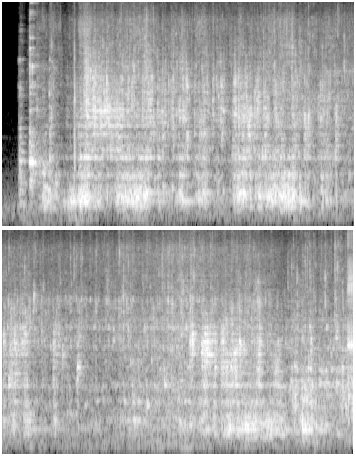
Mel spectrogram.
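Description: Cartoon sound effect of a toilet flushing: a long rush of swirling, gurgling water that starts just after a moment of silence.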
